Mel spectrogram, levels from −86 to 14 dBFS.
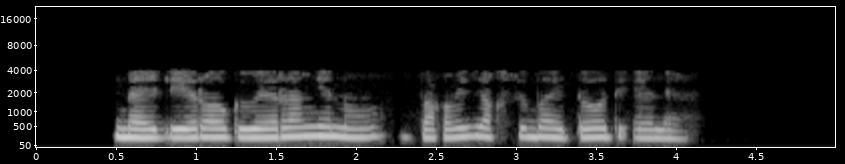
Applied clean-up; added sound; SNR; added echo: none; none; none; none.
